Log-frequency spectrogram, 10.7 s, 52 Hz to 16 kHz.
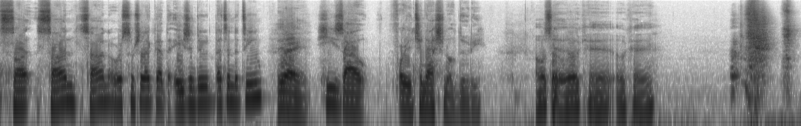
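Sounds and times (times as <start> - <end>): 
speech: 0.0 - 6.5, 7.1 - 8.8
person sneezing: 9.7 - 10.6.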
